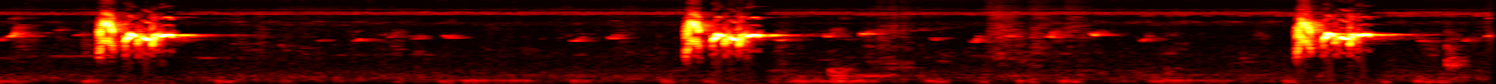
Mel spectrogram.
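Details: Lure song of a sooty-headed bulbul used to call the flock: three liquid, chattering phrases roughly three seconds apart, with faint ticks between them.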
